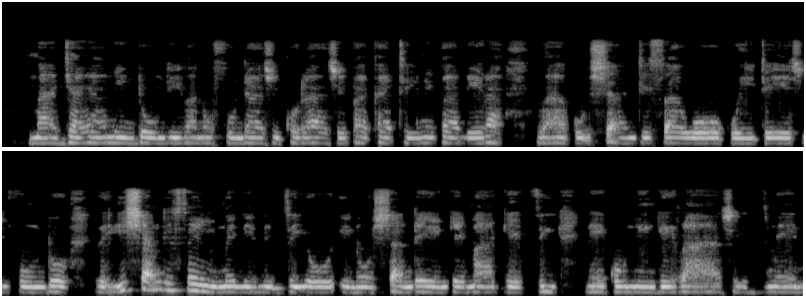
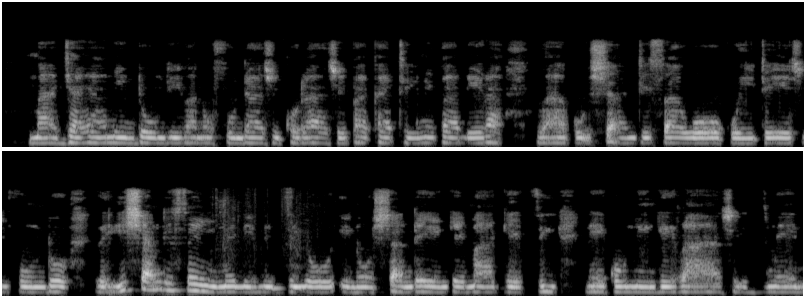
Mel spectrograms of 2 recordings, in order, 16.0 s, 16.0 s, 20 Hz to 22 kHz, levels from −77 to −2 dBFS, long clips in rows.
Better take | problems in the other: first | noise reduction (neural mask model RNNoise)

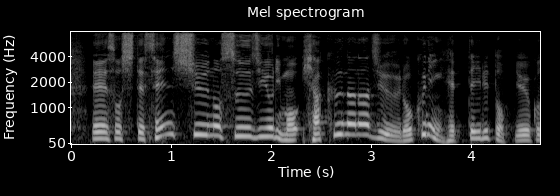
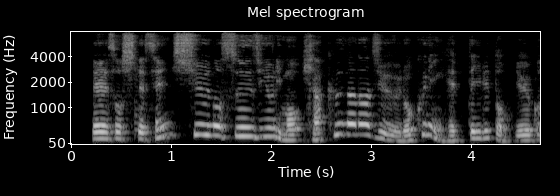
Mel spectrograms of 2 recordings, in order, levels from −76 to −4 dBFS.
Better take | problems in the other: first | noise reduction (neural mask model DeepFilterNet 3)

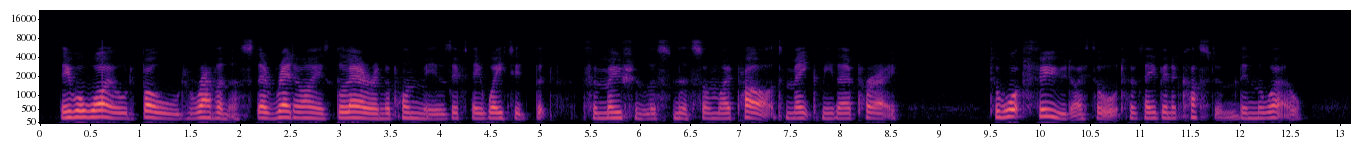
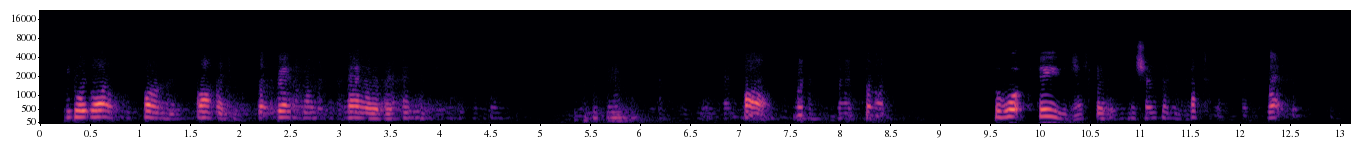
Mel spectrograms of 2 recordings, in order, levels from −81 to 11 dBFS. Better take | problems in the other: first | noise reduction (neural mask model DeepFilterNet 3)

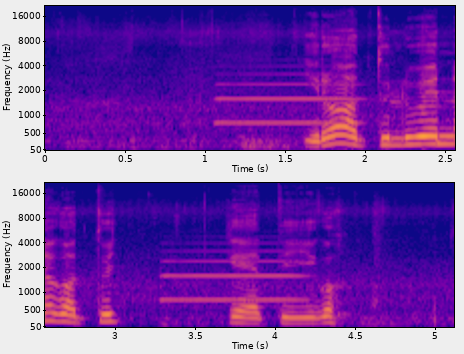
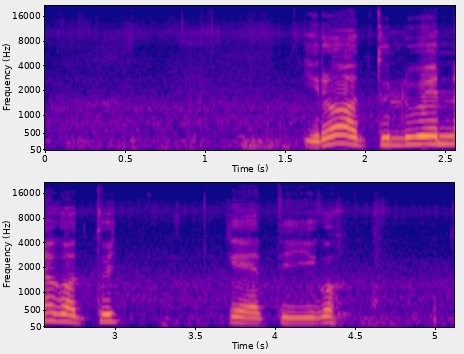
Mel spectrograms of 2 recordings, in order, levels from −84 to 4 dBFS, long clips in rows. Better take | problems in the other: second | background sound (Wind instrument, woodwind instrument); 15 dB below the speech

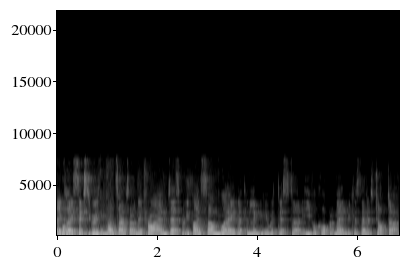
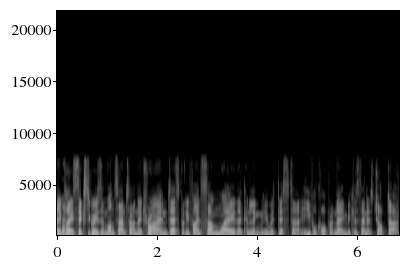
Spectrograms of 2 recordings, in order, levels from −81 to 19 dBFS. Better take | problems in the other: second | noise reduction (neural separator model SepFormer DNS4)

